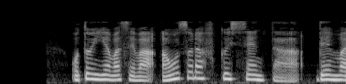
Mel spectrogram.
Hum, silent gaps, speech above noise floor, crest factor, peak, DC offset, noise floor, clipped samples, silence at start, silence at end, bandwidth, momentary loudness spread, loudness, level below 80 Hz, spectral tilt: none; none; 44 dB; 14 dB; -2 dBFS; under 0.1%; -60 dBFS; under 0.1%; 0.75 s; 0 s; 8 kHz; 7 LU; -18 LUFS; -56 dBFS; -5.5 dB/octave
